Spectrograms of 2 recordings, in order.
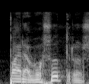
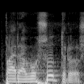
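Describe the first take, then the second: First: The voice is pushed deep and low. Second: The voice is at its normal pitch. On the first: "Voz grave, por favor" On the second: "Tengo una voz de mierda, no me gusta"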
